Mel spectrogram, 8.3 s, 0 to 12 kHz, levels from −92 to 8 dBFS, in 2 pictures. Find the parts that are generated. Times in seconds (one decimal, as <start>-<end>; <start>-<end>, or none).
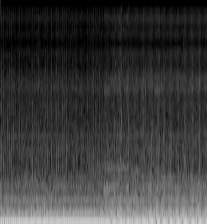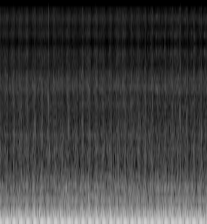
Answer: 2.6-3.2; 3.7-7.0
